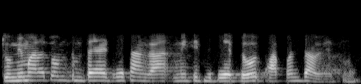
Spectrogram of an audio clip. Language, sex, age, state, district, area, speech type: Marathi, male, 18-30, Maharashtra, Satara, urban, conversation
